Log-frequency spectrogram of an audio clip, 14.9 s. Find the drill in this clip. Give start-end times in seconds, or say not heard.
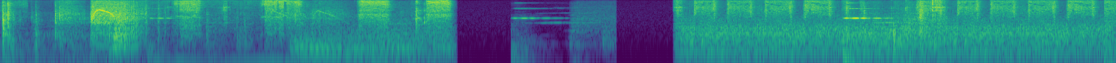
0.0-4.8.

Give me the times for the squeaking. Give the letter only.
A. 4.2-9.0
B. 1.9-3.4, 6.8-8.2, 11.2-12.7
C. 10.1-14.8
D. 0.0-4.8
B.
